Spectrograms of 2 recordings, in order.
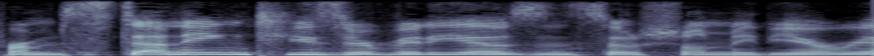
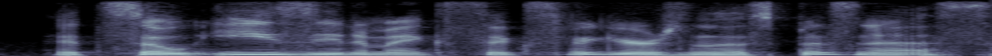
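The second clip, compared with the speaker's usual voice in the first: usual speaking voice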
